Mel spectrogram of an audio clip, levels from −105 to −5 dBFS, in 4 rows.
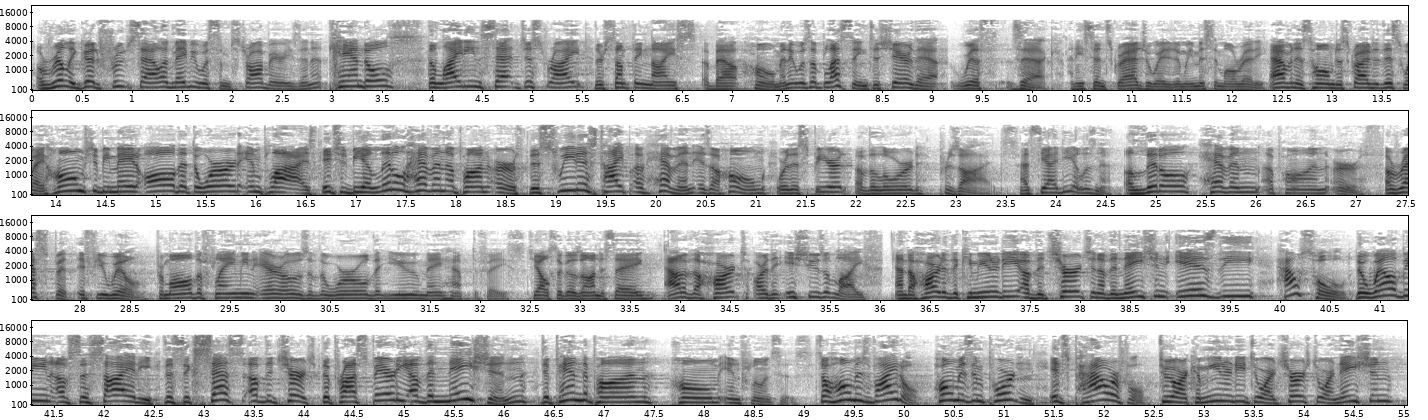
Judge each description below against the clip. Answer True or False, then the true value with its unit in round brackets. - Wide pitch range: True (7.3 semitones)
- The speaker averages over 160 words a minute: True (190 wpm)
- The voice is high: True (205 Hz)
